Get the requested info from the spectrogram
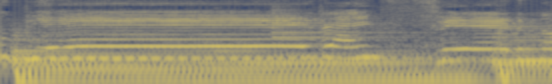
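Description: A song: a young woman singing one long held note, then a short turn in the melody, over a steady instrumental accompaniment whose bass chord changes near the end.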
